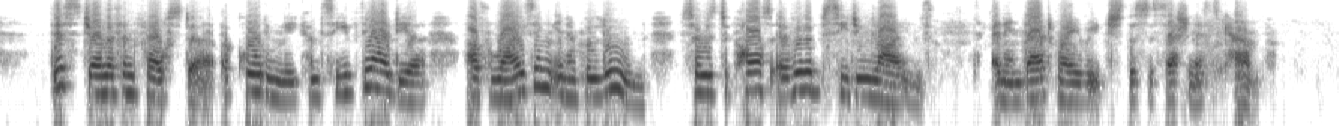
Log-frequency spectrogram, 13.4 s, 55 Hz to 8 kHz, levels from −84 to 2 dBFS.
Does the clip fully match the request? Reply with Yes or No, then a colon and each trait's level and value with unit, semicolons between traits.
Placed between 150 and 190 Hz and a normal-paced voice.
No: medium, 185 Hz; slow, 125 wpm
